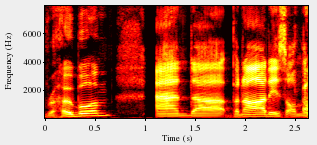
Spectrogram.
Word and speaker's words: Rehoboam: architect of some data prediction algorithm thing called Rehoboam, and Bernard is on the run. I tried to spell that.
